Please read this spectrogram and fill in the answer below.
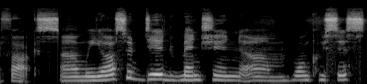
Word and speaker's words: wôkwses: We also did mention wôkwses during the lesson for the O sound, the nasal O, as well as molsum, which is another one of our dog friends.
